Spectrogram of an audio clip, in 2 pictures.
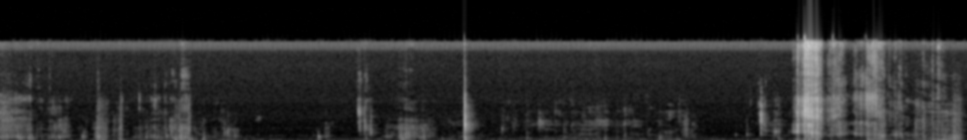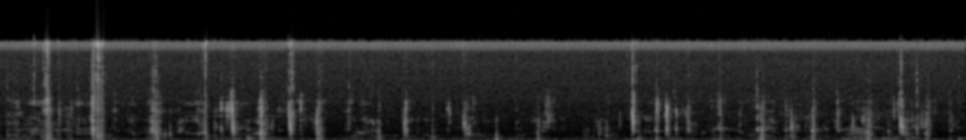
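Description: Close-miked eating: a mouthful of Indomie goreng noodles taken in at the start, then wet chewing and lip smacks, with a loud burst of crunching from a bite of crisp white cracker about eight seconds in.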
